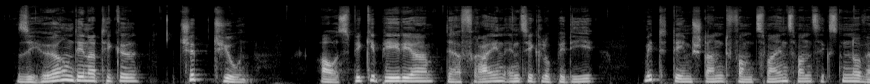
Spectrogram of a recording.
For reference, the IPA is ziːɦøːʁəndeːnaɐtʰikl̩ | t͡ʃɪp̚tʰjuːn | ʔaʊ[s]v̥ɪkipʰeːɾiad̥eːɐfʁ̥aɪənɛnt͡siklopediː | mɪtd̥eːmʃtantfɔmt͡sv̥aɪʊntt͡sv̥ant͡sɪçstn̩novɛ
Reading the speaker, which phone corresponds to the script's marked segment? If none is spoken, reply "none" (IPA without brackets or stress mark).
s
